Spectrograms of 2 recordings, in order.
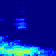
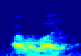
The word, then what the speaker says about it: Aaliyah: Oh, she said her name is pronounced Aaliyah, not Alalaya.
